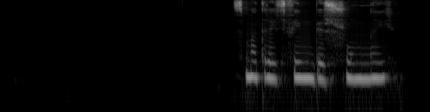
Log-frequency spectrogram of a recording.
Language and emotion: Russian, neutral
